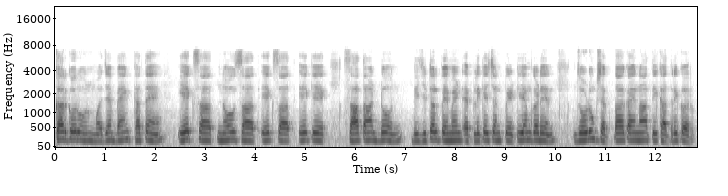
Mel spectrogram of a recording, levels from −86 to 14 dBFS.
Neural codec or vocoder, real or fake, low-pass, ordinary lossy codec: none; real; 7.2 kHz; none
